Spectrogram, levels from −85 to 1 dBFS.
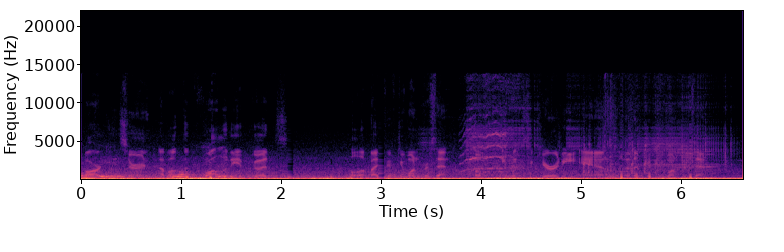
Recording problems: train or aircraft noise; very loud; throughout; 1 dB above the speech
low rumble; loud; throughout; 1 dB below the speech
choppy; occasionally; at 2.5 s; 4% of the speech affected

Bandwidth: 14 kHz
